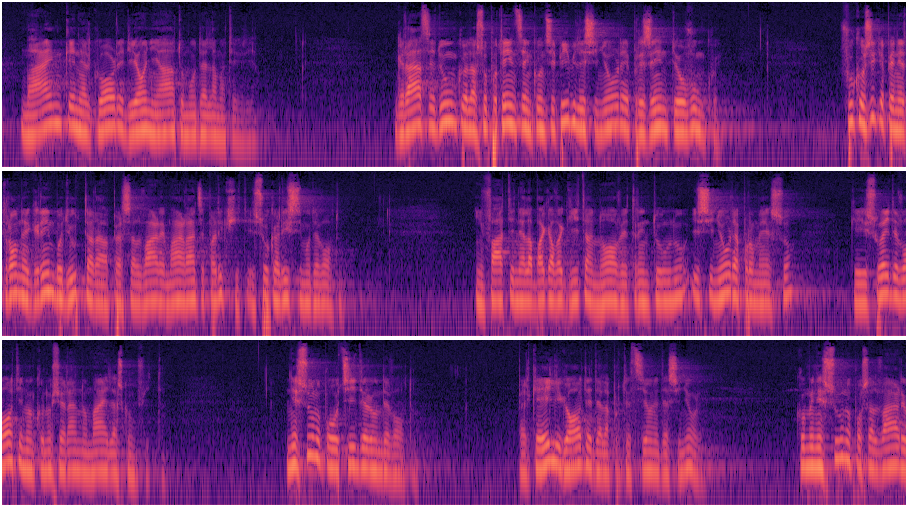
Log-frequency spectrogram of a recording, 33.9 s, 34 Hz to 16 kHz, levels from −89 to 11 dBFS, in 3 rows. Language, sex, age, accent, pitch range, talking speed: Italian, male, 50-69, native, 125-150 Hz, 125 wpm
